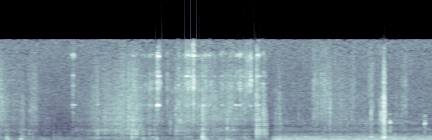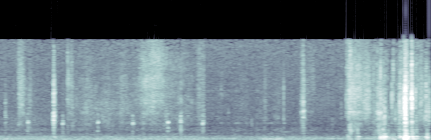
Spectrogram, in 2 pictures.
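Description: Inside a car: keys jangling and small clicks, then the car's engine comes on suddenly about three seconds in and runs steadily, with a few louder knocks near the end.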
